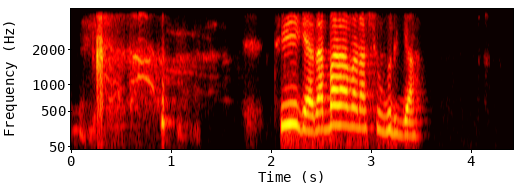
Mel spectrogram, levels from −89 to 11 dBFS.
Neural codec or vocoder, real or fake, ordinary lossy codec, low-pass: none; real; none; 3.6 kHz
